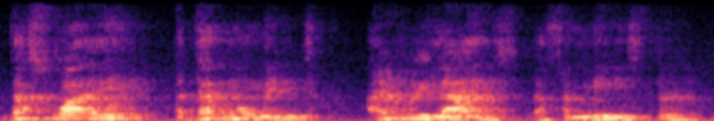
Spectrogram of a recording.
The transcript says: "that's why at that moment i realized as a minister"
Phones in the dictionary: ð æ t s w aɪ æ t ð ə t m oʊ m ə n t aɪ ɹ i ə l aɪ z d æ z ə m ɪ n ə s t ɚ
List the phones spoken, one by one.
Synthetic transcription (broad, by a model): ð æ t s w aɪ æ t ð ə t m oʊ m ə n t aɪ ɹ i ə l aɪ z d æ s ə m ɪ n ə s t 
